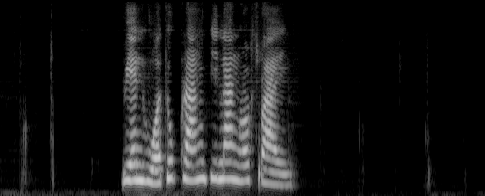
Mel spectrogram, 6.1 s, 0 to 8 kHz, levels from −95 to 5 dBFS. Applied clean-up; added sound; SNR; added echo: neural mask model DeepFilterNet 3.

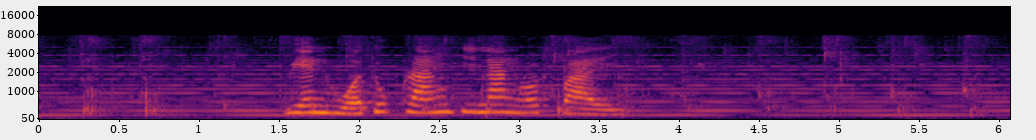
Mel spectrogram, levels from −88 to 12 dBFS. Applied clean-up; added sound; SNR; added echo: none; Dog + Organ; 13 dB; none.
